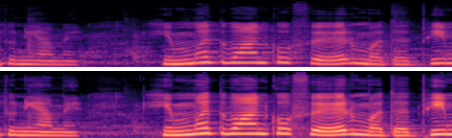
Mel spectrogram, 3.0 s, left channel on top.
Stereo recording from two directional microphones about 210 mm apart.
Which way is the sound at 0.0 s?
35° right (ahead or behind).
